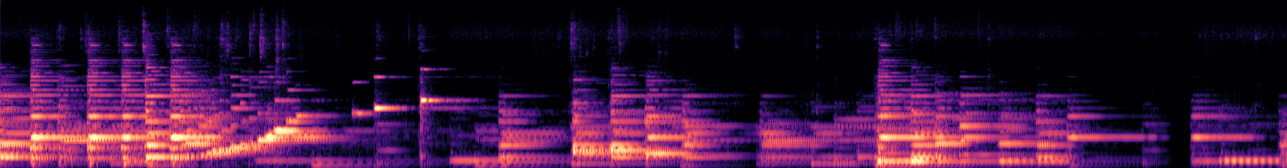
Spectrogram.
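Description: Solo piano playing a slow Latin-jazz instrumental passage: struck chords and single notes that ring and fade, with a rising run of notes a few seconds in. It breaks off briefly just before the end.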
